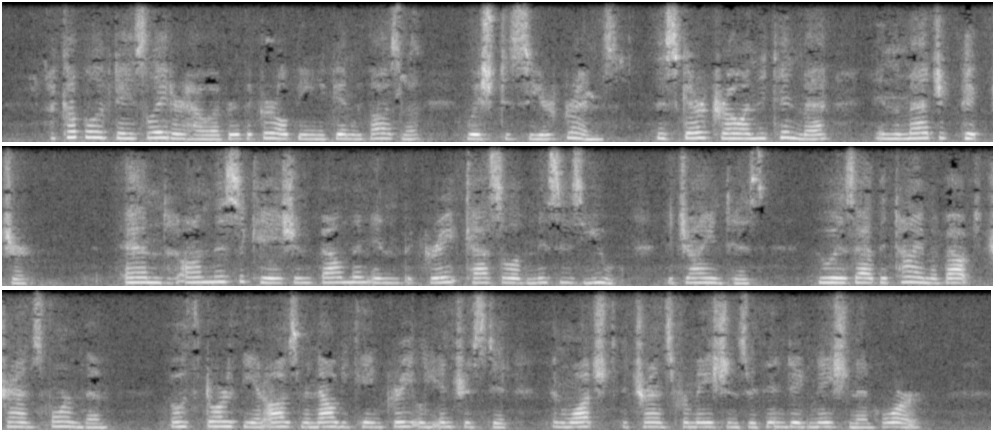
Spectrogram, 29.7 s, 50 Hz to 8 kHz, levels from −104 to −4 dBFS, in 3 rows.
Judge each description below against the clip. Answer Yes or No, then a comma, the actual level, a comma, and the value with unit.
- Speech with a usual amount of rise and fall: No, narrow, 1.8 semitones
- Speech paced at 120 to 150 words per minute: Yes, slow, 135 wpm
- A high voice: Yes, very high, 255 Hz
